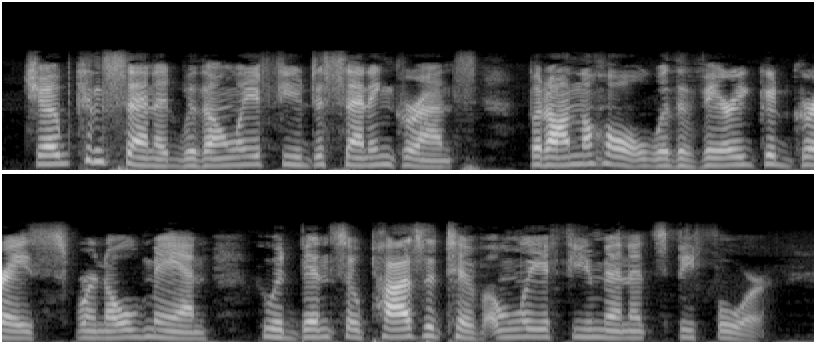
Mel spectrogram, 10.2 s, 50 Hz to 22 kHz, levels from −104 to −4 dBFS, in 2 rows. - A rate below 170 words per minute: No, average, 185 wpm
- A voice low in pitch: No, medium, 175 Hz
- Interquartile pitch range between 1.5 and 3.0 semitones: Yes, average, 2.7 semitones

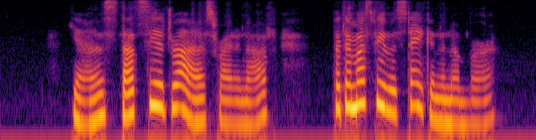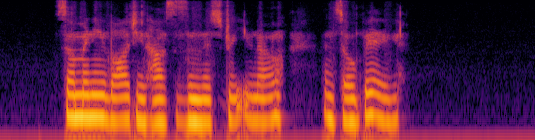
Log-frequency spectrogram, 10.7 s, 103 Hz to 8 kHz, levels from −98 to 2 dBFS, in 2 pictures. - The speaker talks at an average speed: Yes, average, 150 wpm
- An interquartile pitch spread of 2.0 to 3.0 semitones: No, average, 3.6 semitones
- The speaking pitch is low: No, high, 195 Hz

